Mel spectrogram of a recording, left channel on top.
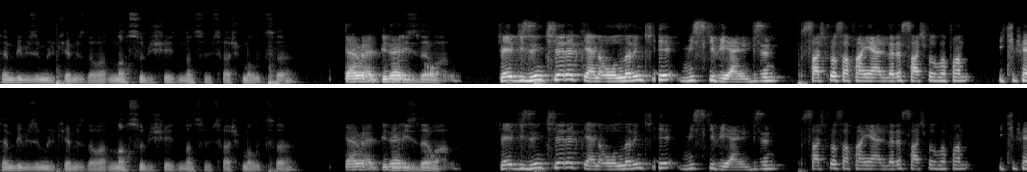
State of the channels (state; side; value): quieter; right; 11.1 dB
